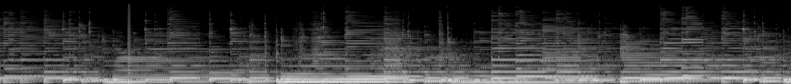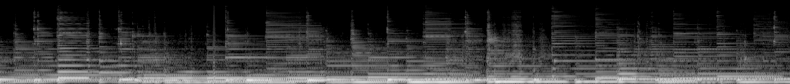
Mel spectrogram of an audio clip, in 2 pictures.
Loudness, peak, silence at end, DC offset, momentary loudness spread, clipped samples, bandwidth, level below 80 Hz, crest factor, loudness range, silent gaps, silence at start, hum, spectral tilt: -16 LUFS; -2 dBFS; 0 s; under 0.1%; 6 LU; under 0.1%; 12 kHz; -48 dBFS; 14 dB; 2 LU; none; 0 s; none; -8.5 dB/octave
